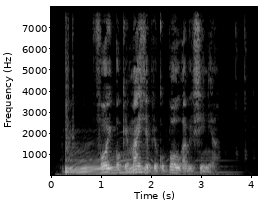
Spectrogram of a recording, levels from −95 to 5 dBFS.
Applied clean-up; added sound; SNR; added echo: none; Guitar; 6 dB; reverberation time 0.2 s.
